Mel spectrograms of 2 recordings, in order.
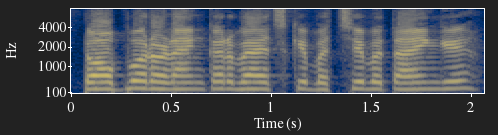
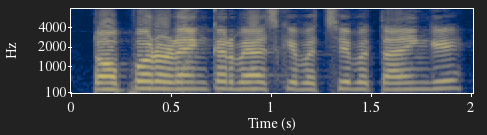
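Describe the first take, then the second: No difference in how they are said.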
